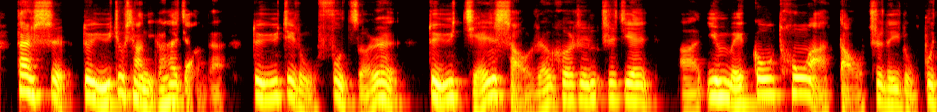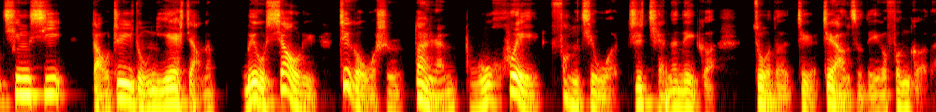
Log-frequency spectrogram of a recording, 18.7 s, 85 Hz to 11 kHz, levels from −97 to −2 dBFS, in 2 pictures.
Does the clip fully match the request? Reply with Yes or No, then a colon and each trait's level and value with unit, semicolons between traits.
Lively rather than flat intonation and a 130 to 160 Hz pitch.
Yes: wide, 7.1 semitones; low, 135 Hz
